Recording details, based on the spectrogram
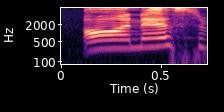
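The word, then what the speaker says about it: honest: था ही इज ऑनेस्ट ऑनेस्ट में H silent है और यहां ववलू आ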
